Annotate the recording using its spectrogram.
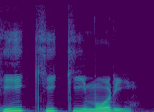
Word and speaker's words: Hikikomori: It's about this Hikikomori. – Yeah, it's tough to say, man. That's good enough. – How do you say it? – Hikikomori.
